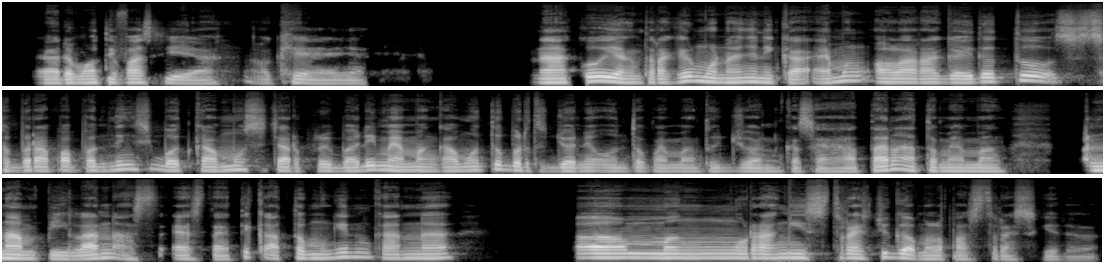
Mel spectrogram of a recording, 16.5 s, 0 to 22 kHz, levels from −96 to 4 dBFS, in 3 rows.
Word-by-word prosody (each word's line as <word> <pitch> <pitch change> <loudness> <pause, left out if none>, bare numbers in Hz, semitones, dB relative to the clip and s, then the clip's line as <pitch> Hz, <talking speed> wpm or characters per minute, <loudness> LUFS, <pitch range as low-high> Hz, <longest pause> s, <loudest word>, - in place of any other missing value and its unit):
Enggak 120 0 0
ada 120 - +3
motivasi, 125 +1 0
ya? 105 +1 -5 0.2
Oke, 115 +3 -5
ya 105 -2 -5
ya. - - -14 0.9
Nah, 135 0 +5
aku 175 +6 +5
yang 155 -6 +6
terakhir 130 +8 +1
mau 160 - +4
nanya 145 +1 +1
nih, 135 - -2
Kak, 120 -2 +1
emang 175 +9 -2
olahraga 135 -2 +2
itu 155 +3 +1
tuh, 190 +1 +2
seberapa 130 -2 -1
penting 135 +7 -2
sih 170 - -10
buat 130 -4 0
kamu 135 +4 -1
secara 130 -5 -1
pribadi? 120 +5 -1
Memang 130 -3 +1
kamu 120 +2 -2
tuh, 170 - -1
bertujuannya 120 -3 -2
untuk 115 0 -6
memang 110 -1 -6
tujuan 105 -1 -6
kesehatan? 105 - 0
Atau, 125 -2 -3
memang 115 -1 -3 0.4
penampilan 130 -1 +3
as 115 -6 -7
estetik, 110 +2 -3
atau 135 +3 0
mungkin 165 +6 -3
karena, 145 -1 -1 0.6
eee, 155 0 +8
mengurangi 150 -1 +2
stres 150 -2 -1
juga, 165 -2 +3
melepas 115 -1 -3
stres, 105 -4 -9
gitu? 85 -3 -16
130 Hz, 180 wpm, -22 LUFS, 115-150 Hz, 0.9 s, eee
